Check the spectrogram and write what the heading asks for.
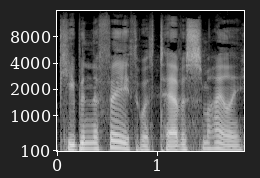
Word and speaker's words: Tavis Smiley: Tavis Smiley, is that how you say his name? – Yeah, Tavis Smiley.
